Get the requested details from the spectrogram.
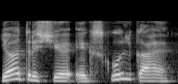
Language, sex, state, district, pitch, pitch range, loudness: Hindi, male, Jharkhand, Garhwa, 160 Hz, 155-210 Hz, -13 LUFS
